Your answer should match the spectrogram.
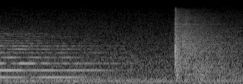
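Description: A string orchestra's held chord dying away into the hall's reverberation, leaving a near-pause. About three-quarters of the way through there is a short, sharp hiss-like noise.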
